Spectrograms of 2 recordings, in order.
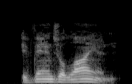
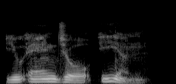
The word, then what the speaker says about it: euangelion: To me, it looks like evangelion, but that's not how it's pronounced at all. It's euangelion, and it's Strong's number 2098.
